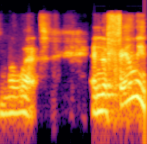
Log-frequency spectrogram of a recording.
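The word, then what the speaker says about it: Moët: and they said no no no it's not my way it's moet and the family name is actually dutch in origin so the moet family was from flanders so kind of modern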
